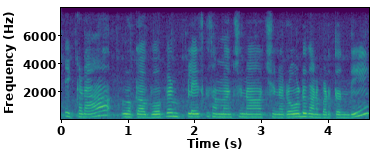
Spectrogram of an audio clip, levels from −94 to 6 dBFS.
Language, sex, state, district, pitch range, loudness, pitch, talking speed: Telugu, female, Andhra Pradesh, Anantapur, 205-235 Hz, -24 LUFS, 210 Hz, 115 wpm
